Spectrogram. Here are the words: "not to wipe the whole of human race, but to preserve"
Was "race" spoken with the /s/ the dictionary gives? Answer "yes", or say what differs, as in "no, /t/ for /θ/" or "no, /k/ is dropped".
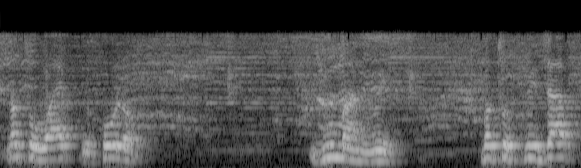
no, /s/ is dropped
